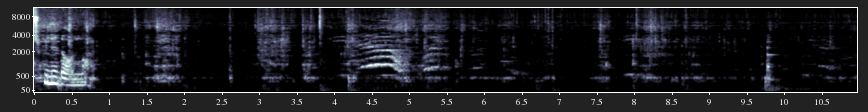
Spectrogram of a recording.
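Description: A metal spatula scrapes and knocks against a pot while stirring.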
